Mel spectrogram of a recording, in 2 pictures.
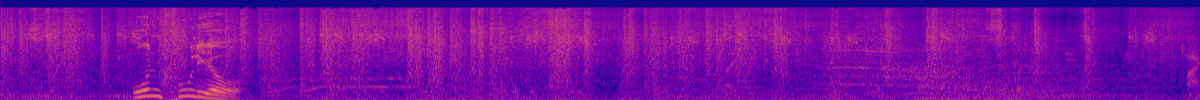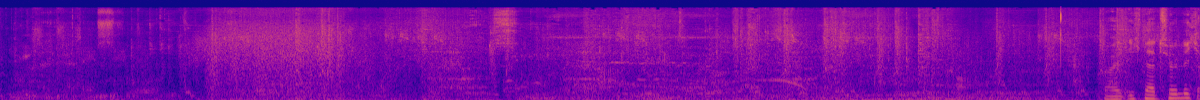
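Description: Weapons clash and spells burst in a game battle.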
